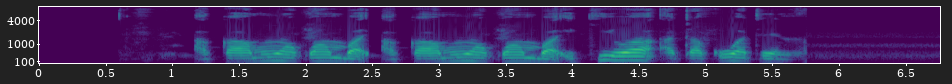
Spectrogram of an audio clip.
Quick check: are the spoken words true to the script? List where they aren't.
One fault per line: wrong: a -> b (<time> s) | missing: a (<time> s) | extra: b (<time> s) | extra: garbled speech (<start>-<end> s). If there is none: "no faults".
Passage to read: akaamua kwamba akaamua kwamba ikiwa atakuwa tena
no faults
